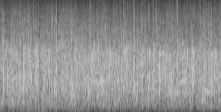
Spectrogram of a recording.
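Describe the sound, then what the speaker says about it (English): A live audience at a magic show gives a steady burst of polite applause, dense and even throughout, with some faint crowd voices mixed in. "please put your hands together in a ripple of polite applause"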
